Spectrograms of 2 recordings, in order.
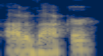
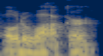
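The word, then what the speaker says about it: Odoacer: because the germanic leader that name is pronounced atovaker or odawakar you can do it either way literally removed top roman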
